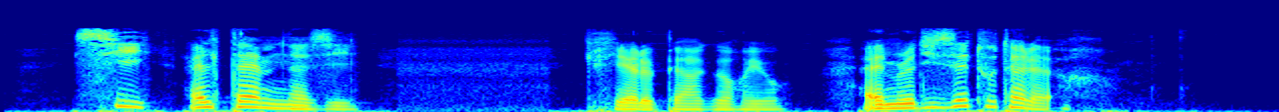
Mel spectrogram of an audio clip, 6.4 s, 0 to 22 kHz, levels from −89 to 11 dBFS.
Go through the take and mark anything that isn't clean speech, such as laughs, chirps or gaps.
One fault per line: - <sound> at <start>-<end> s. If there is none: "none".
none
